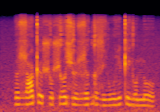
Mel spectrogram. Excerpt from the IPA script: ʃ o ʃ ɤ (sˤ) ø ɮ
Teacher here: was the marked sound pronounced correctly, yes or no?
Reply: no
